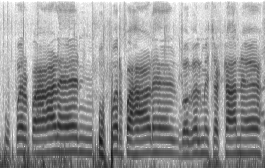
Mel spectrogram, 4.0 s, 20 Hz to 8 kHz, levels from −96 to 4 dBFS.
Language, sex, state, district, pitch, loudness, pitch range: Hindi, male, Chhattisgarh, Balrampur, 195 Hz, -16 LUFS, 190-205 Hz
